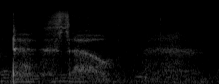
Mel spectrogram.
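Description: A woman's soft, breathy whisper close to the microphone, with a small click just after the start.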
